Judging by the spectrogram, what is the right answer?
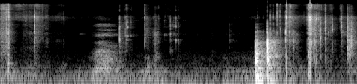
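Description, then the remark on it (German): Kitchen handling noises while preparing food and putting a pickle into a jar of hot water: a series of sharp crinkling and crunchy clicks, sparse at first, then a busier cluster of rustles and knocks toward the end, with no voices. “Jetzt wollte ich gerade die Gurke in das Glas mit dem heißen Wasser tun.”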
